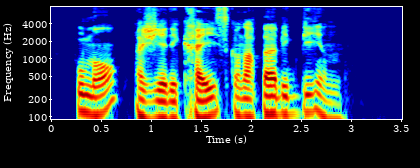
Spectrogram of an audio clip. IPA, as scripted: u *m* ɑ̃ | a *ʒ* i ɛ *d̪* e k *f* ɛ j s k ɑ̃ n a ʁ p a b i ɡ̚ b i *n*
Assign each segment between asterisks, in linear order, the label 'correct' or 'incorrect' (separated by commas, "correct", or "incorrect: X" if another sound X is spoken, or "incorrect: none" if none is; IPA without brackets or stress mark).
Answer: correct, correct, correct, incorrect: χ, correct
